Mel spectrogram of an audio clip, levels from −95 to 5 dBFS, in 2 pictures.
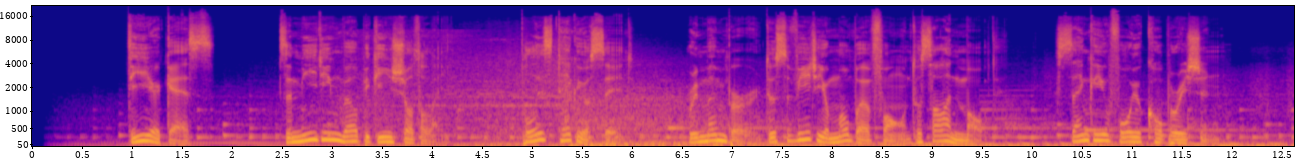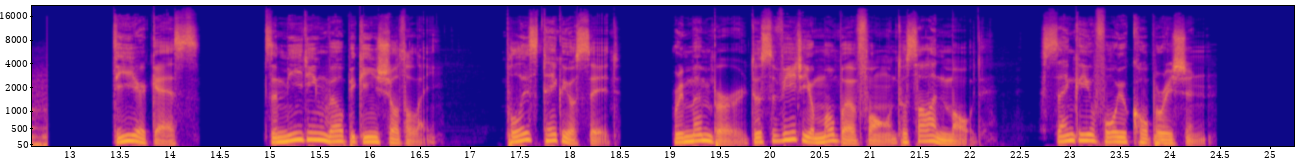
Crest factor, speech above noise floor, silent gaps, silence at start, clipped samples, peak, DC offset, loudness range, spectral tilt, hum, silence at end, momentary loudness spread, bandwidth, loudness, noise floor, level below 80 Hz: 14 dB; 56 dB; 12.79-13.42 s, 14.29-14.94 s, 18.50-19.02 s; 0.85 s; under 0.1%; -6 dBFS; under 0.1%; 3 LU; -5 dB/octave; none; 0.9 s; 15 LU; 19 kHz; -19 LUFS; -75 dBFS; -32 dBFS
